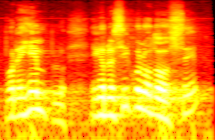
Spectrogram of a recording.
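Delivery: ordinary talk, nothing marked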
